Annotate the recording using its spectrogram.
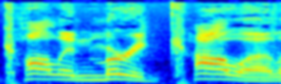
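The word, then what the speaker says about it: Collin Morikawa: You know, we can't all just toggle to golf and root on Colin Murikawa like you did on Sunday.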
